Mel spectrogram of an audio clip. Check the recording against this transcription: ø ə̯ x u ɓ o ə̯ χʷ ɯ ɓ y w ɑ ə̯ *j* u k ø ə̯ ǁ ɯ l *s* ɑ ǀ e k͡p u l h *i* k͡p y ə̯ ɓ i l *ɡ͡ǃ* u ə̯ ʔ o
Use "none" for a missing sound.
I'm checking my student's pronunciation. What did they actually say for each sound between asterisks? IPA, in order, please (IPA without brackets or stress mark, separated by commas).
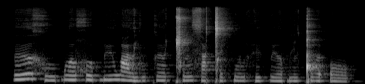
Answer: j, s, y, ǃ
